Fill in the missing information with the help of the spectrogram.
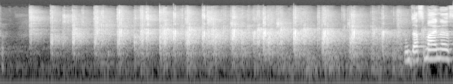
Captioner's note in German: Beifall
